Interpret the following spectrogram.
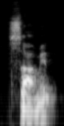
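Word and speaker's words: Sámej: Los también, porque esta es una Samet y se pronuncia como una S.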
